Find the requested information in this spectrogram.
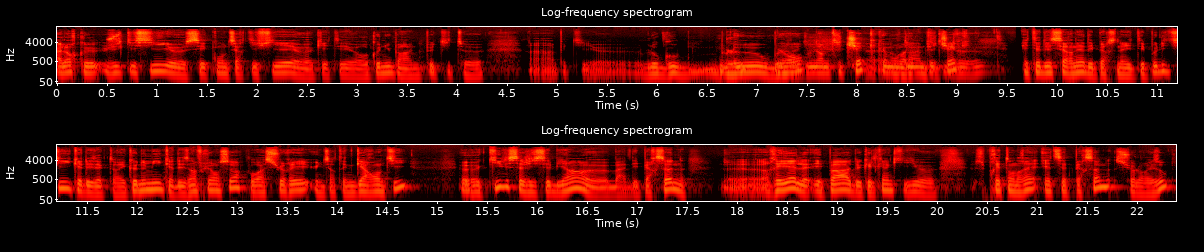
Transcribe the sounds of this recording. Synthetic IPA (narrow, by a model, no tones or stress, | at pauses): alɔʁkəʒyskʲisiøsekɔ̃t̪sɛʁt̪ifjeøkʲiet̪ʰɛøʁəkɔnypaʁynpət̪ʰit̪ʰø | ɛ̰̃ɛ̰̃pət̪ʰḭø̰lɔɡobløublɑ̃pt̪it͡ʃɛkkɔvwalãpit͡ʃɛk | et̪ɛd̪esɛʁnead̪epɛʁsɔnalit̪epɔlit̪ikad̪ezak̚t̪œʁekɔnɔmikad̪ezɛ̃flyɑ̃sœʁpuʁasyʁeynsɛʁt̪ɛnɡaʁɑ̃t̪i | økʲilsaʒisɛbjɛ̃øba̰d̪epɛʁsɔn | ø̰ʁeɛlepad̪əkʲɛlkʲɛ̃kʲʰiøsə̥pχet̪ɑ̃d̪ʁɛʔɛt̪χsɛt̪̚pɛʁsɔnsyʁləʁezo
